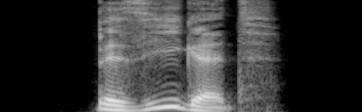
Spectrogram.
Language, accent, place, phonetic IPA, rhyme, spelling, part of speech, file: German, Germany, Berlin, [bəˈziːɡət], -iːɡət, besieget, verb, De-besieget.ogg
- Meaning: second-person plural subjunctive I of besiegen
